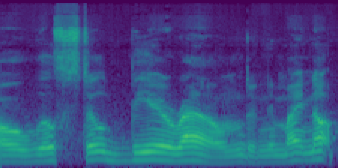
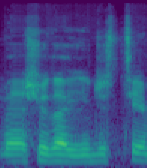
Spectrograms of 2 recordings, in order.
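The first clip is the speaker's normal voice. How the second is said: ordinary talk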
